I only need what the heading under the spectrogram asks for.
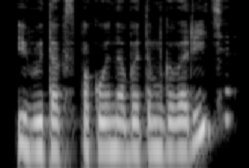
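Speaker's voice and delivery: ordinary delivery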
